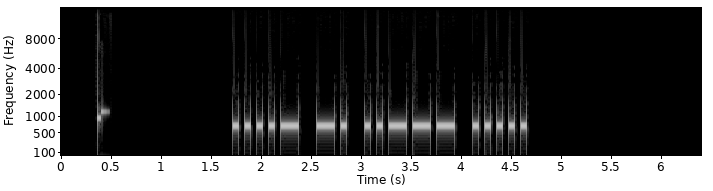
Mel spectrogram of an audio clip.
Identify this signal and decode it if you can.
Morse code, heard as a keyed tone, about 20 wpm, 700 Hz. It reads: 4N25
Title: Common Cut Numbers - 4-Digit 20wpm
